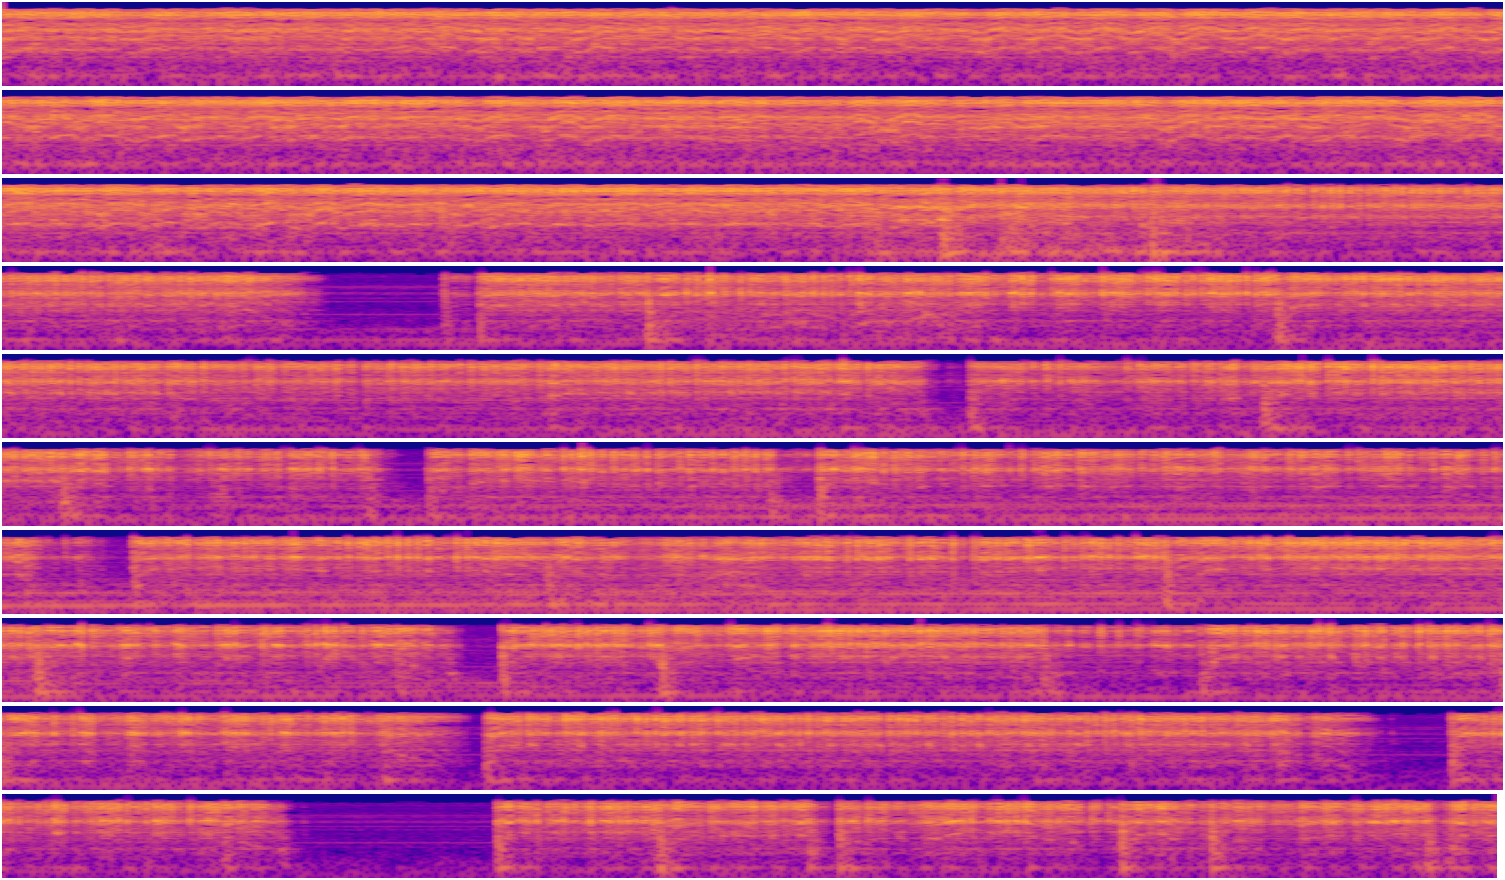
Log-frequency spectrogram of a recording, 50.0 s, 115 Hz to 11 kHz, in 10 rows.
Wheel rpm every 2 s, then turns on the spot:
220, 220, 220, 210, 220, 230, 240, 190, 120, 200, 150, 140, 150, 130, 130, 130, 150, 170, 140, 150, 160, 170, 130, 90, 130.
none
